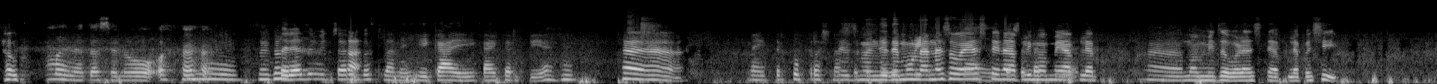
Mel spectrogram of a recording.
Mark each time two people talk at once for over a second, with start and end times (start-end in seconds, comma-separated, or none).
9.6-10.9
